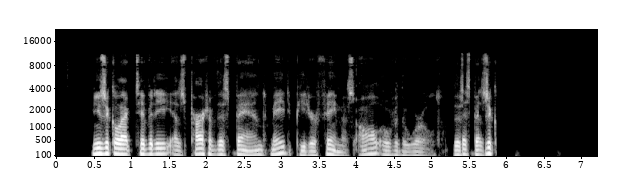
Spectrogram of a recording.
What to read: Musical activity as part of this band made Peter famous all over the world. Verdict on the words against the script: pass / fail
fail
